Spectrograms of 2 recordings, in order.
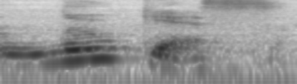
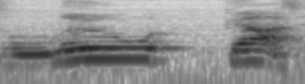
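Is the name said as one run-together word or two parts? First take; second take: one word; two parts. First: The name is run together into one word. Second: The name is said as two separate parts. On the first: The speaker calls it wrong. "It's not Lucas" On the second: The speaker calls it right. "It's Lou Gus"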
